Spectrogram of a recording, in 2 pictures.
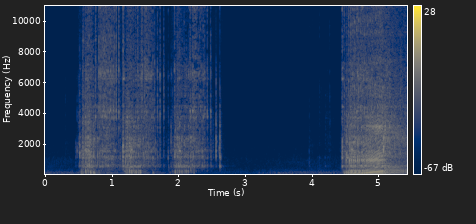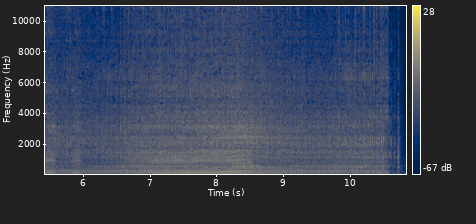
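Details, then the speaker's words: Free Weed Eater two-stroke trimmer with rebuilt carburetor; a few pulls then a brief fast run rising and sagging in pitch at half choke before cutting out, no start at full choke; owner suspects not enough fuel, lean. "it didn't try and start in the full choke position but instead it happened when i went to half choke and then it died what that's telling me is i don't have enough fuel"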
